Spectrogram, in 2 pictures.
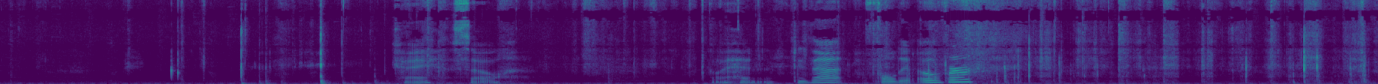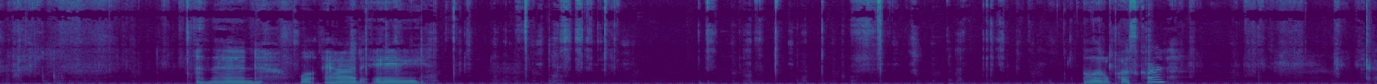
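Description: Paper rustles as hands handle it.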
